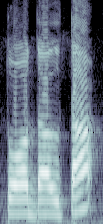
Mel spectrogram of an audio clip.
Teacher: সামনের উপরে দুই দাঁতের গোড়া থেকে লেগে উচ্চারিত হচ্ছে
